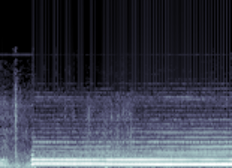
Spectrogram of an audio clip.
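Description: Race start horn sounding one long, steady blast. It begins about a third of a second in and is still going at the end. This is the signal to start a sailing race.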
